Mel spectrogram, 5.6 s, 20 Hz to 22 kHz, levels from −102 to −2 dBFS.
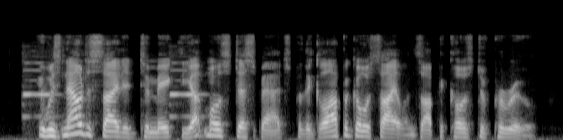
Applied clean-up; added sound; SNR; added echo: neural diffusion model UNIVERSE++.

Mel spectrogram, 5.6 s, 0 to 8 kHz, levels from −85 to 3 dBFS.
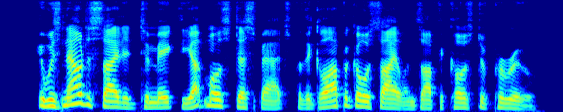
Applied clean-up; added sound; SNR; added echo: none; none; none; none.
